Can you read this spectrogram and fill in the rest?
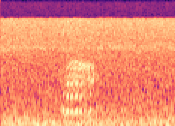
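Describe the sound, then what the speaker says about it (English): A pet cat named Princess gives a single brief, soft meow close by, alone over a quiet background hum. "that was my cat"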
